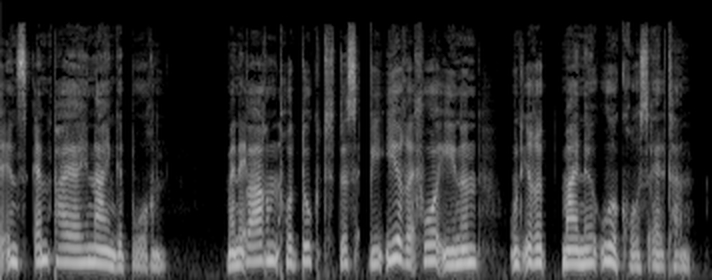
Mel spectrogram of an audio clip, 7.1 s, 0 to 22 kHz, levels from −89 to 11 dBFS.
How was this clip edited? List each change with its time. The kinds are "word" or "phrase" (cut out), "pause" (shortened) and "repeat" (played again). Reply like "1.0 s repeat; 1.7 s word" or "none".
2.4 s word; 2.8 s word; 3.6 s word; 4.1 s word; 5.4 s word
